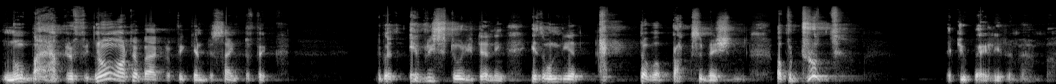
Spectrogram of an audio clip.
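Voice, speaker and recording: Husky Indian man lecturing expressively. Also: mid-range voice, normal speed. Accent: Indian English. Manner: expressive, rhetorical, gestures while speaking. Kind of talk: memorial lecture. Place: auditorium stage at a podium. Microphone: podium gooseneck mic.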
